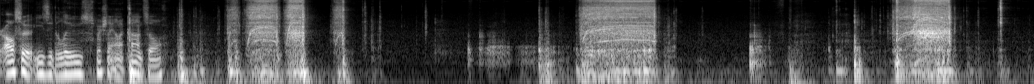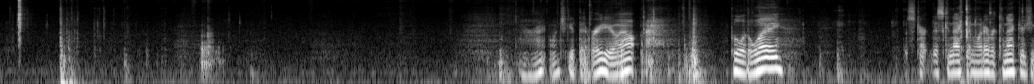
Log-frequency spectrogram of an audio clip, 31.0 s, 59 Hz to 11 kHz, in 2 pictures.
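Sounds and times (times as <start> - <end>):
power drill spinning: 3.4 - 5.3, 8.7 - 10.0, 13.3 - 14.4
light clicks and handling knocks: 23.0 - 31.0.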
